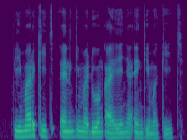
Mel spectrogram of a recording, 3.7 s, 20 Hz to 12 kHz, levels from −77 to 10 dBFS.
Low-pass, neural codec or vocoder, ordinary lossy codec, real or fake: 10.8 kHz; none; none; real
